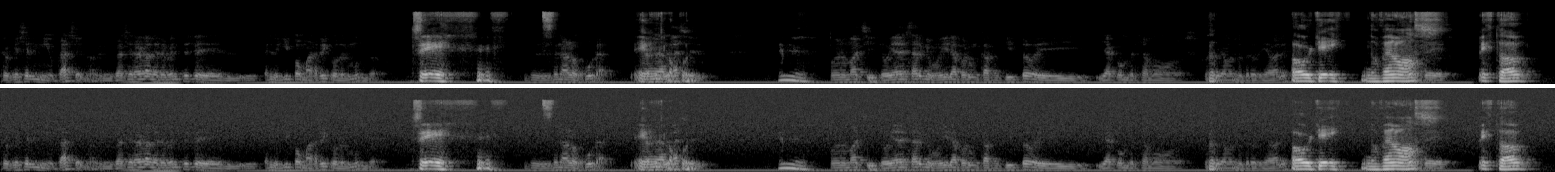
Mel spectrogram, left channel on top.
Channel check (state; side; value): noise; right; hiss, 9 dB below the sound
